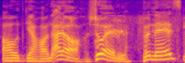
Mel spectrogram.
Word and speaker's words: Venez: Donc on prononce le Z. – On prononce et le Z. – Et ça s'écrit comme le verbe venez. On prononce le Z. – Donc, et vous le prononcez Venesse, avec un peu de voilà. S.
